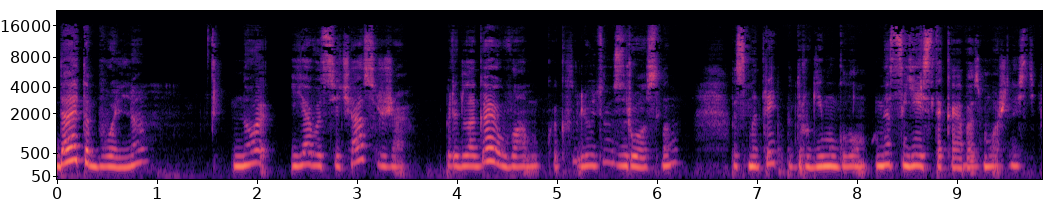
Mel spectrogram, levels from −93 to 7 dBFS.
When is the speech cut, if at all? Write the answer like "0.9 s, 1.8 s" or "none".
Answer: 3.8 s, 6.7 s

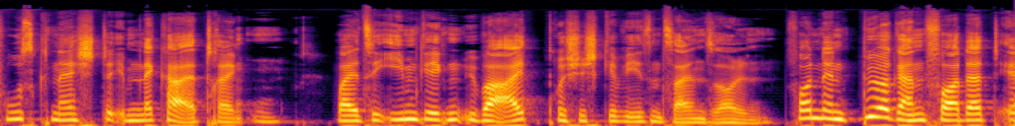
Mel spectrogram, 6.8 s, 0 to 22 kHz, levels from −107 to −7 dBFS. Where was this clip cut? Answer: none

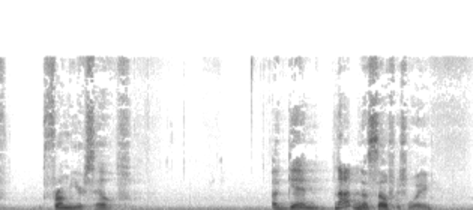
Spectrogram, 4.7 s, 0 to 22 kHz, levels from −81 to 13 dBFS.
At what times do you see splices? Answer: 2.6 s

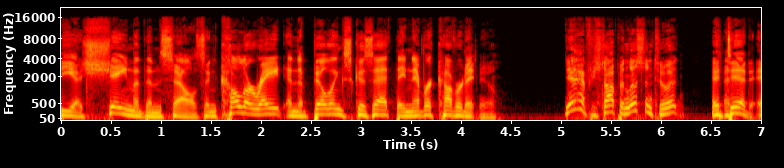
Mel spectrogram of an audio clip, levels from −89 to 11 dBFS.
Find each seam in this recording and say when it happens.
4.2 s

